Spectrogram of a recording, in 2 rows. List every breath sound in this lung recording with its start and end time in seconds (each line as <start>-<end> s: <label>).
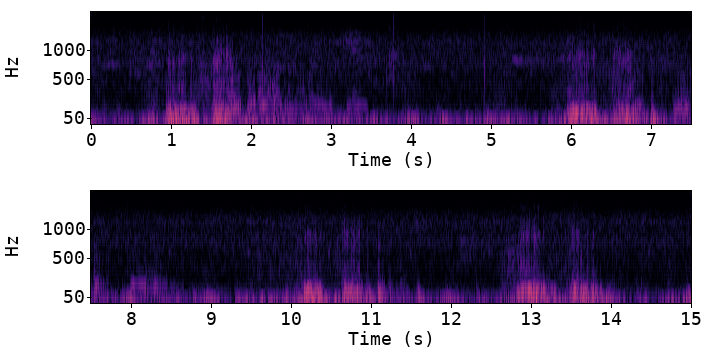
0.82-1.41 s: inhalation
0.82-1.41 s: crackles
1.44-3.51 s: exhalation
1.44-3.51 s: crackles
5.76-6.41 s: inhalation
5.76-6.41 s: crackles
6.43-9.30 s: exhalation
6.43-9.30 s: crackles
10.10-10.60 s: inhalation
10.10-10.60 s: crackles
10.64-12.42 s: exhalation
10.64-12.42 s: crackles
12.68-13.48 s: inhalation
12.68-13.48 s: crackles
13.52-14.32 s: exhalation
13.52-14.32 s: crackles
